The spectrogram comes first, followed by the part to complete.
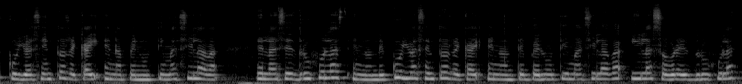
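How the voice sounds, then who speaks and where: A woman's voice: fairly high pitch, dark tone. A young woman student reading her team's class presentation aloud from a prepared script. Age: young adult.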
